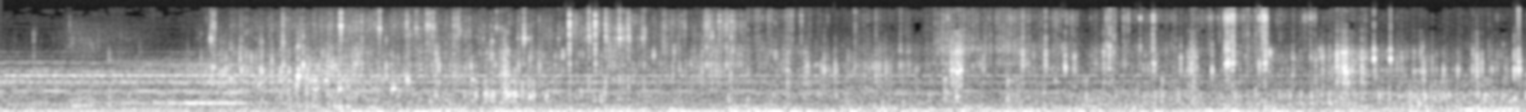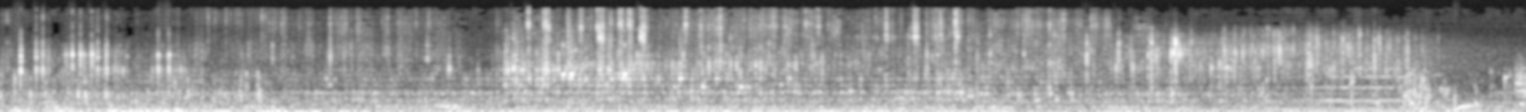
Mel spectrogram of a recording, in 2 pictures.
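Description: Horror-film sound design: a loud, deep rumble under droning, moaning tones. From about a second in, dense crackling and fizzing runs over it.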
